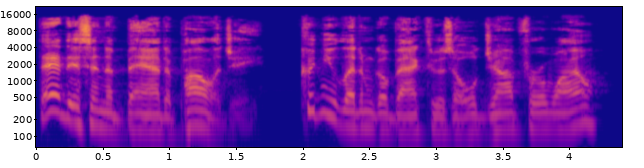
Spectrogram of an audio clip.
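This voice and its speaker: Composed, generous male lead acted by a narrator, animated intonation, music underneath. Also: medium pitch, a little fast, lightly acted. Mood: calm. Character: wealthy, composed, generous young husband. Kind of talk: audio drama character voice.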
